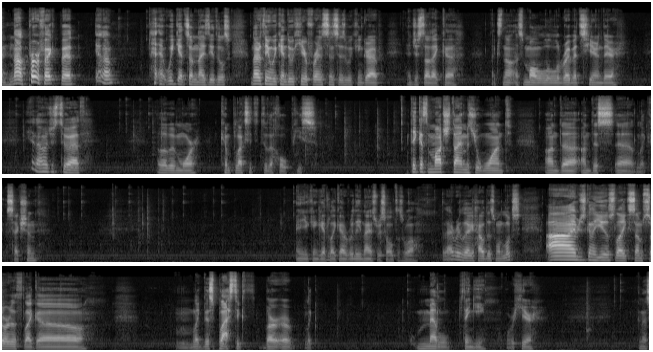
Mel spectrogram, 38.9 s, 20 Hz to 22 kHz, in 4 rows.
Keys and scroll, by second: 17.2 4, 23.0 1.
